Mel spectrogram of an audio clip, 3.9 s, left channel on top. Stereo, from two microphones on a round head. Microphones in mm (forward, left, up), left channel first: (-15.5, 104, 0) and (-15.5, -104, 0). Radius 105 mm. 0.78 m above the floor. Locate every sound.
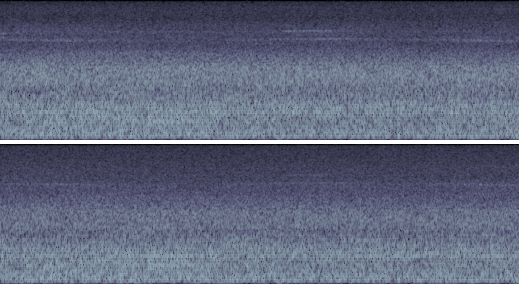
0.0 s an insect: 25° left (ahead or behind), 1.0 m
